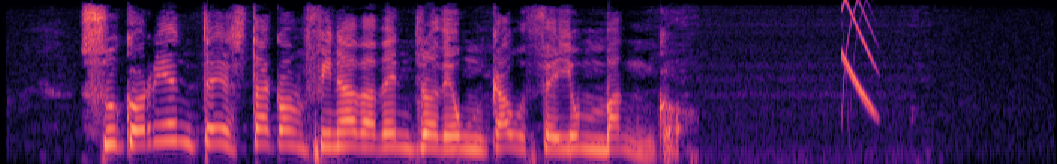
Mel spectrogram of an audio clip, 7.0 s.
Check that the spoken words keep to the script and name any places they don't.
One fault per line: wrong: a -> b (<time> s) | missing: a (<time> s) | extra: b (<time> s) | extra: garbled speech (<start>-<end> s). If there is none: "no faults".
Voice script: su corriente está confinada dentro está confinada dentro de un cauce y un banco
missing: está confinada dentro (2.9 s)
